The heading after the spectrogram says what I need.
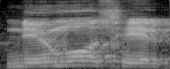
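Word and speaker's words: Pneumosil: अगली जानकारी साथियों है डॉक्टर हर्षवर्धन भारत के पहले स्वदेशी निमोनिया टीके स्वदेशी निमोनिया टीके जिसका नाम है साथियों न्यूमोसिल। प्रोनाउंसिएशन और लिखने में अंतर है साथियों, ठीक।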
